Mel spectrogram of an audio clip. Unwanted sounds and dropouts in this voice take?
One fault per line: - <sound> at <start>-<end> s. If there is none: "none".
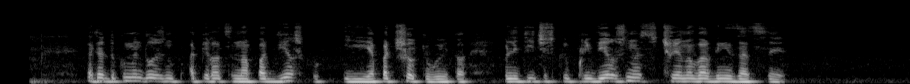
none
